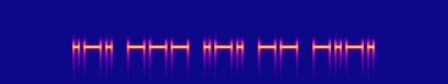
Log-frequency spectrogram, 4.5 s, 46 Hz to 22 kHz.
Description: Morse code, heard as a keyed tone, about 22 wpm, 700 Hz. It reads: RORMC
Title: Code Groups - 5 Letters - 22wpm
